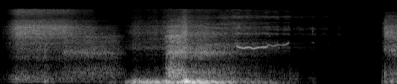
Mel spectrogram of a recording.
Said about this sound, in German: So, wir atmen jetzt einmal tief durch.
